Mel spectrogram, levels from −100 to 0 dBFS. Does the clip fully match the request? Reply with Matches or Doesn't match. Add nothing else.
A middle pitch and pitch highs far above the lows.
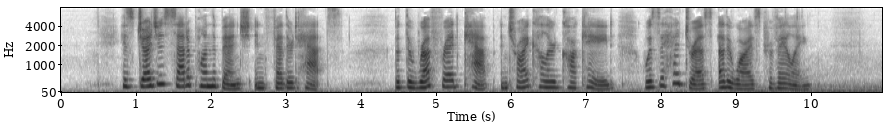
Doesn't match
